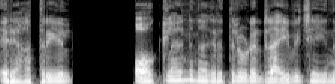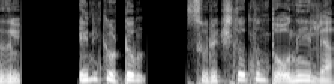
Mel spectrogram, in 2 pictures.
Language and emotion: Malayalam, fearful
